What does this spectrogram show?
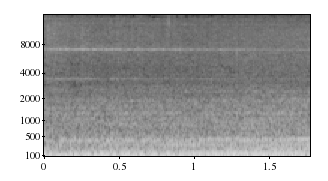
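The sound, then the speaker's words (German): A big, red-painted American truck overtakes from the left with a loud, steady low engine rumble and droning road noise, a thin high whine running through it. No one speaks. “Was ist das denn für ein abgefahren geiler LKW, der mich gerade von links herüberholt?”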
